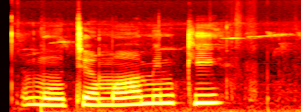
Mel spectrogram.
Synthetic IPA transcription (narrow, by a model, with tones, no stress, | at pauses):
mu˨tjɔ˨ma˦mi˦nki˦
